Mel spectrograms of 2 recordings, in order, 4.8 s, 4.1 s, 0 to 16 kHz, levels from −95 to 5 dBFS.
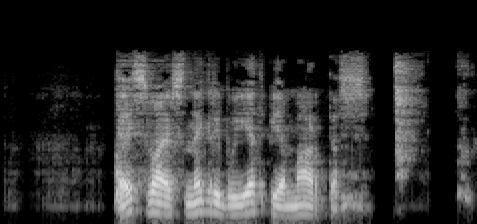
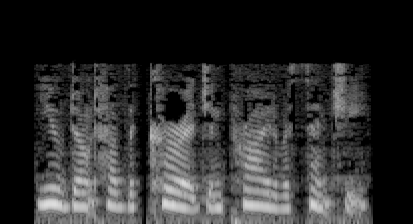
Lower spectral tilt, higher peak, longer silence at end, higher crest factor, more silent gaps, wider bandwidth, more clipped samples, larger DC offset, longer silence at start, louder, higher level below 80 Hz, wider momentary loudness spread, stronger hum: second, -4.5 dB/octave vs -7 dB/octave; first, -2 dBFS vs -6 dBFS; second, 0.1 s vs 0.5 s; about the same, 18 dB vs 14 dB; first, 3.82-3.91 s, 4.33-4.54 s vs none; first, 7.6 kHz vs 6.4 kHz; neither; second, under 0.1% vs 0.1%; first, 1.15 s vs 0.4 s; first, -17 LUFS vs -20 LUFS; second, -60 dBFS vs -50 dBFS; about the same, 13 LU vs 14 LU; neither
